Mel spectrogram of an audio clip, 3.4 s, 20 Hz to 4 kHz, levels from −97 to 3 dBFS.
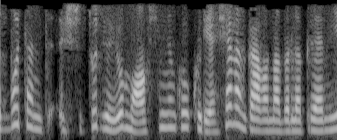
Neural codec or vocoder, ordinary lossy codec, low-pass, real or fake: none; MP3, 24 kbps; 3.6 kHz; real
